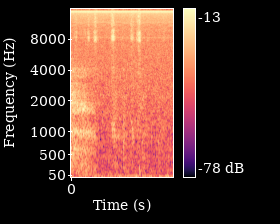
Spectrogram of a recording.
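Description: Faint scratching of a Derwent graphite pencil on drawing paper, a few short strokes.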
